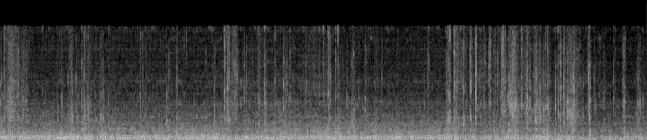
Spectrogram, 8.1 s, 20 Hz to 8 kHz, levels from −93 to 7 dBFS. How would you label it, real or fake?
fake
